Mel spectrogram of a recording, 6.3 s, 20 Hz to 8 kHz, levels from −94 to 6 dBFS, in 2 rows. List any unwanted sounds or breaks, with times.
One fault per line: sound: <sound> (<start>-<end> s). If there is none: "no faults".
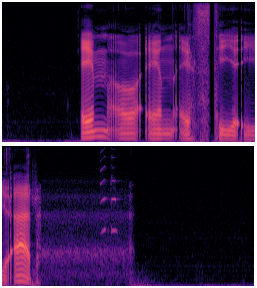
sound: squeak (4.4-4.7 s)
